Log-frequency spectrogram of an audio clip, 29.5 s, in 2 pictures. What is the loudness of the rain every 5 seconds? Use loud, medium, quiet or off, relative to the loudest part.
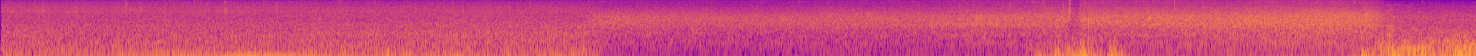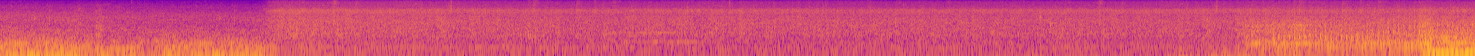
medium, medium, loud, loud, medium, medium.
